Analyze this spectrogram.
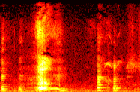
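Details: Adult with hiccups while playing patty cake with a child: one abrupt, voiced catch of breath followed by soft vocal sounds; hiccup.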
